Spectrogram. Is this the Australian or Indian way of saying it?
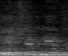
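Indian. It is said in a plain Indian English accent. "మనం Asian games అని పిలిచే"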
